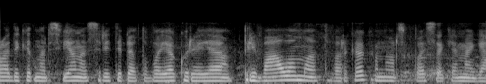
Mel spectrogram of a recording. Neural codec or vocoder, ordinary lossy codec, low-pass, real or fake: none; Opus, 24 kbps; 7.2 kHz; real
